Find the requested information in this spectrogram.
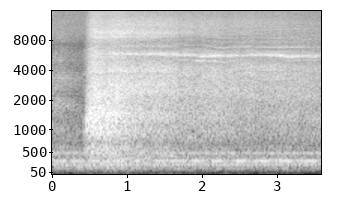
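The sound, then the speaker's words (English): A long, steady exhale of breath: a soft onset rising into a broad, airy whoosh that carries on evenly for about three seconds. “So let's exhale.”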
